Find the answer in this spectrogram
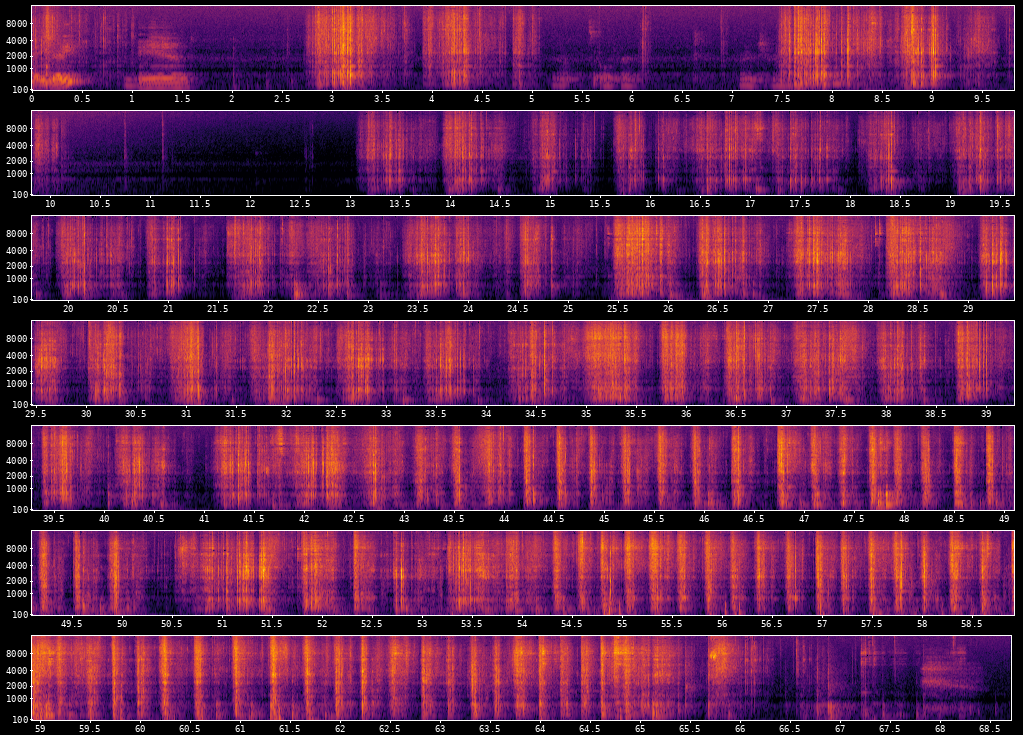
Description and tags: Crunching noises
The noise of someone stepping on something crunchy
crunching, crushing, smushing, squashing, squishing, stepping, stomping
